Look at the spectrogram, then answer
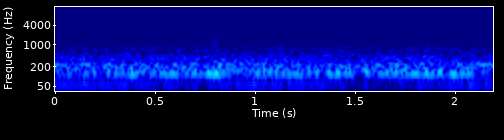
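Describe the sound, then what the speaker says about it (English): A pen or pencil scratches steadily across paper as a name is written, a soft continuous scribble close by over a low, even room hum. "So always put your name on your paper."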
